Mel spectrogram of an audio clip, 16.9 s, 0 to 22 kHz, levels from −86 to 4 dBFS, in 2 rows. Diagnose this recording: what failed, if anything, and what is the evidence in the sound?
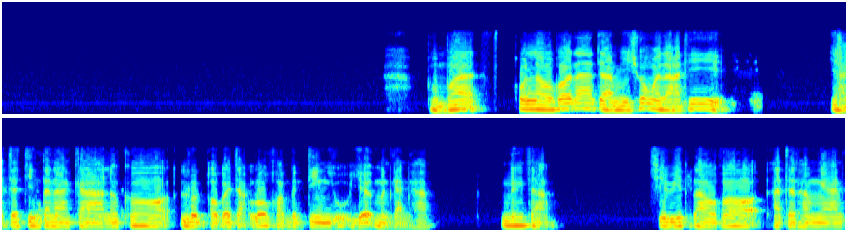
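Call processing at the far end is the likely failure: its echo canceller let part of the loudspeaker signal back into the microphone, producing an echo leak. A faint, delayed copy of the speech returns about 397 ms after the original, at 7.28 to 7.63 s, 8.77 to 9.01 s and briefly at 9.62 to 9.67 s. It is strongest in the second burst, around 10 dB below the speech, and barely audible in the last. The speech throughout is band-limited near 8 kHz, consistent with the call codec.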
